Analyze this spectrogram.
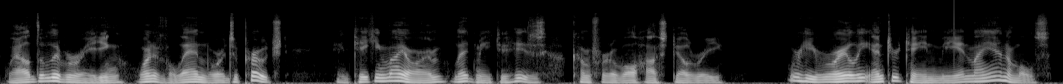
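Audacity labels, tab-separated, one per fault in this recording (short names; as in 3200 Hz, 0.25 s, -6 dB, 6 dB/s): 9.540000	9.540000	pop -12 dBFS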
